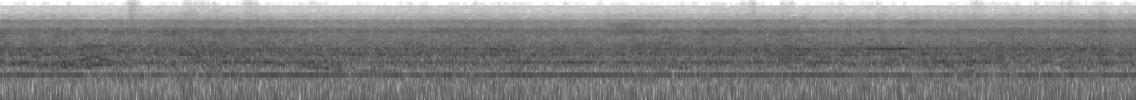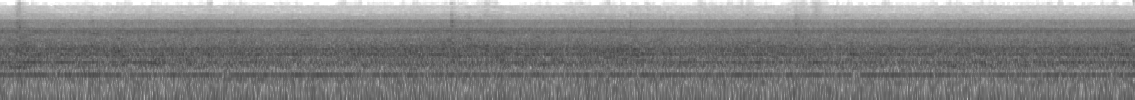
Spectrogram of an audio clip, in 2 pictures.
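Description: An Indonesian passenger train on a Surabaya city route runs steadily on the rails, heard from inside as a continuous loud rumble with a constant tonal hum and faint rhythmic wheel noise, with no clear talk.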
